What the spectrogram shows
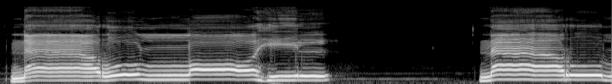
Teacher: এখানে আল্লাহ শব্দের আগের হরফে পেশ আসছে এই কারণে এই লামকে ল বলে অর্থাৎ মোটাভাবে পড়তে হবে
